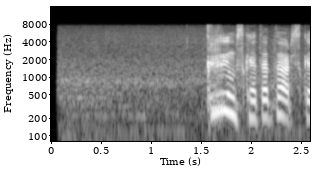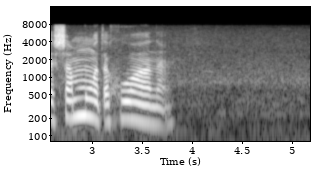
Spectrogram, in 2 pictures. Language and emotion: Russian, angry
